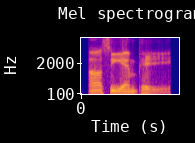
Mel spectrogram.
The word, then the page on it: RCMP: British English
